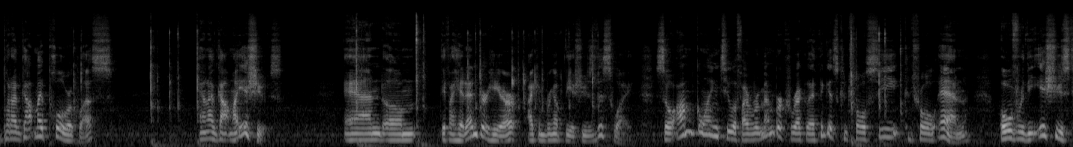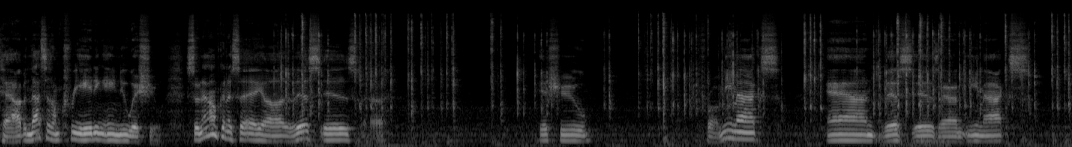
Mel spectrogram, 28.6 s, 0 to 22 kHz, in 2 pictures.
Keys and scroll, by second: 1.0 Tab, 2.0 Tab, 2.2 Down, 2.6 Tab, 4.7 Tab, 5.5 Return, 6.2 Down, 6.8 Up, 7.0 Up, 7.5 Down, 7.7-8.4 typing, 11.4 ctrl+c, 11.7 ctrl+n, 17.7-19.9 typing, 21.1-28.6 typing.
